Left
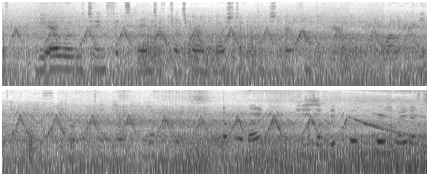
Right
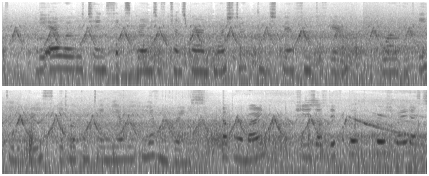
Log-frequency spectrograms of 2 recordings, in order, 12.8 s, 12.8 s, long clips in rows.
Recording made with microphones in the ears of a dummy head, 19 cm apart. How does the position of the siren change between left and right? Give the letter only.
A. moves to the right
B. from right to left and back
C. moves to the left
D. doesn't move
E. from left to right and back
C.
